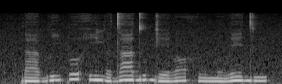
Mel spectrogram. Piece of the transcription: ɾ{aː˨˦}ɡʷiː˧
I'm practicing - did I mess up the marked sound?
yes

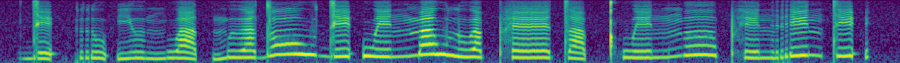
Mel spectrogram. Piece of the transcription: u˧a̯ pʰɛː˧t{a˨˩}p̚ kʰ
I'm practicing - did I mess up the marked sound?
no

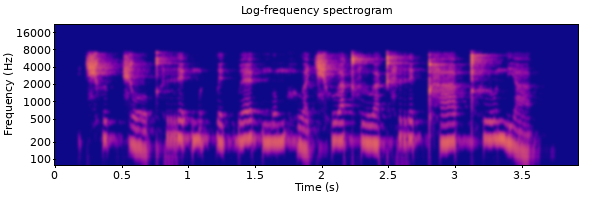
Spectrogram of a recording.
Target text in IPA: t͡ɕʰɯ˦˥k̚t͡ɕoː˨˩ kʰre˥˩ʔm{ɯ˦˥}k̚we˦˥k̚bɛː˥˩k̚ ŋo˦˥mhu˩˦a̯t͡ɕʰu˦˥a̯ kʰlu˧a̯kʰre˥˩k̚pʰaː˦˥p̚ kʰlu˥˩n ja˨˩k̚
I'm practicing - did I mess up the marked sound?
no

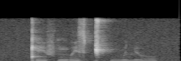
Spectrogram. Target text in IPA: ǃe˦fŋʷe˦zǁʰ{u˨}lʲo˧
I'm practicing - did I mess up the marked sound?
no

